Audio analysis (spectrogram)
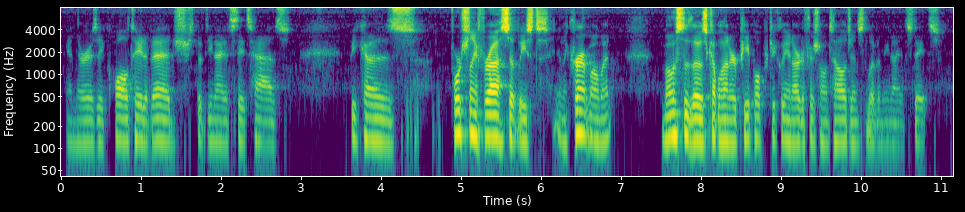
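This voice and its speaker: A male guest speaker answering audience questions in a measured, thoughtful way, often restarting and repeating words. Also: medium pitch, a little mellow, a little hiss or hum, rough recording. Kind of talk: lecture Q&A answers.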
